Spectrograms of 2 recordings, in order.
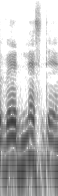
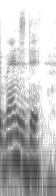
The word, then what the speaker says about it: Wednesday: Wednesday, we don't pronounce D. We don't say Wednesday, we say Wednesday.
